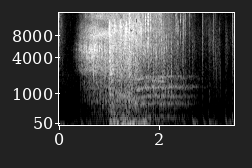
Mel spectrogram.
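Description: A magical blast whooshes and crackles.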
